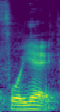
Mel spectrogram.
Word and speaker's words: foyer: Somebody somebody on Instagram was getting mad at me for pronouncing foyer as a foyer instead of foyer. So I'm now pronouncing it as the proper French foyer.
